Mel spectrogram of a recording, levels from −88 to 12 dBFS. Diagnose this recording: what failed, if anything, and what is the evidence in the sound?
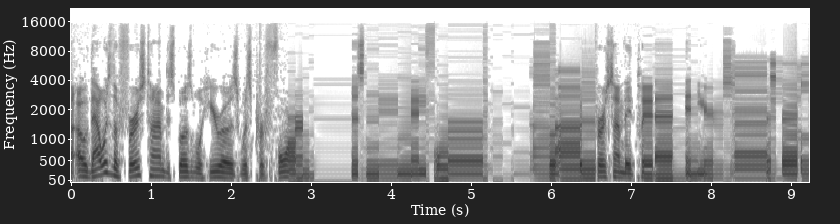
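Call processing: overdone noise removal throughout. Bands near the noise estimate are cut away, leaving a lowered background with twinkling specks.

Driver or buffer: robotic sound from repeated short buffers from 2.72 to 6.55 s and 7.17 to 9.23 s. A rigid 100 Hz buzz likely comes from every 10 ms block being replayed.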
